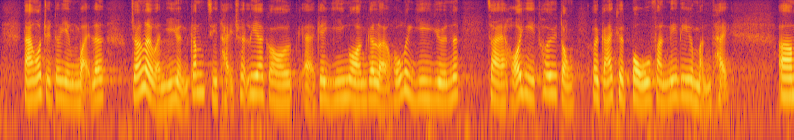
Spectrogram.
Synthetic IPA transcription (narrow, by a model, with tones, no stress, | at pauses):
t̪aː˨nŋɔː˨˧t͡ʃy˨t̪o˧jɪ˨ŋwɐ̰˨˩jlɛː˥ | t͡ʃœː˨˥ŋlɐ˨˩wɐ˨˩njiː˨˧jyː˨˩nkɐ˥mt͡sʰiː˧t̪ʰɐ˨˩jt͡ʃʰɵ˥t̚liː˥jɐ˥t̚kɔː˧ʔɛ˨˩kɛː˧jiː˨˧ŋɔː˨˧nkɛː˧lœ̰ː˨˩ŋɦo˨˥wkɛ˧jiː˧jyː˨nlɛː˥ | t͡sɐ˨whɐ˨jɦɔː˨˥jiː˨˧t̪ʰɵ˥ɥt̪ʊ˨ŋ | hɵ˧ɥkaː˨˥jkʰyː˨˧t̚po˨˧wfɐ˨nniː˥t̪iː˥kɛː˧mɐ̰˨nt̪ʰɐ̰˨˩j | ʔɐː˧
